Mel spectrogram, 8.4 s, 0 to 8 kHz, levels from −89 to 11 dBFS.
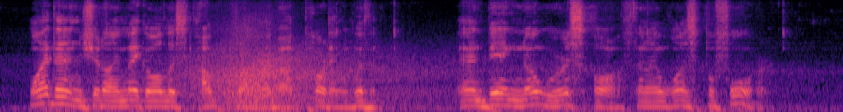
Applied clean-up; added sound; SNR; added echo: none; Motor vehicle (road); 11 dB; reverberation time 0.7 s.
